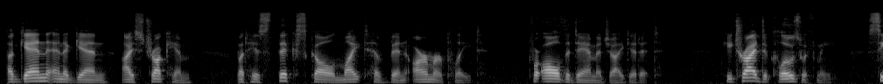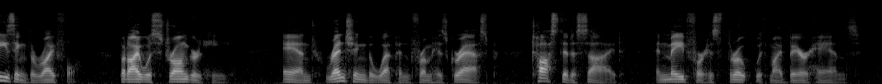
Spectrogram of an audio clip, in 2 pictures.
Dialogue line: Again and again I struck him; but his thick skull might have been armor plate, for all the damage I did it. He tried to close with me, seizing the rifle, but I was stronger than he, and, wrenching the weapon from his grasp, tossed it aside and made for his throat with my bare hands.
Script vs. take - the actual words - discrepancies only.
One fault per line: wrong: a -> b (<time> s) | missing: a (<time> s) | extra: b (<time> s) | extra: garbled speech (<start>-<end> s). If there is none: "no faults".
missing: than (10.8 s)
